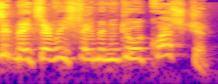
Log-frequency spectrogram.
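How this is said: The voice falls at the end. The speaker is stating it plainly. "And you say yes"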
